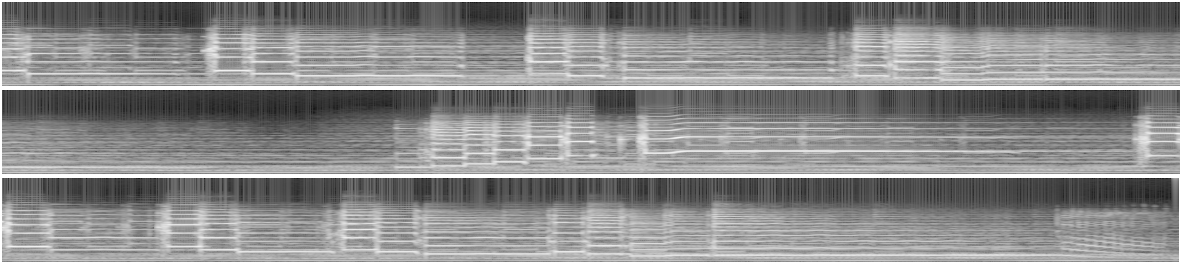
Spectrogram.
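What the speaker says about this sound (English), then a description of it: "you can combine chord tones and string bending to achieve a sound a little bit like this" Blues lead on an electric guitar combines chord tones with string bends, played through effects with distortion and chorus: clusters of picked notes and bent, sustained tones in phrases with short pauses, loud and close with no talking.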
